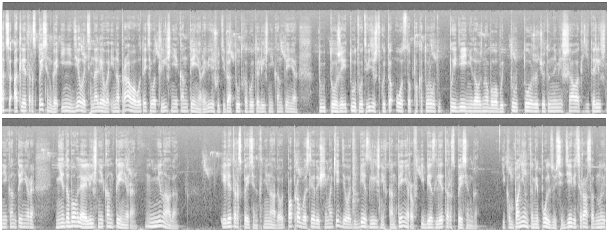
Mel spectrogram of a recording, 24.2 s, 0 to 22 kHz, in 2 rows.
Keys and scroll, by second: 8.0 super+z, 16.2 space, 23.7 super+z, 24.0 space.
